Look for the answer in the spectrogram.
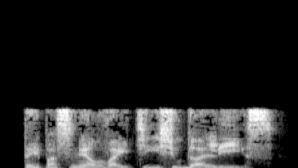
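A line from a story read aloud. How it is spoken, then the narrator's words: Menacing panther snarl. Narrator (Russian): грозно скалила пасть черная пантера из близких к природе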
